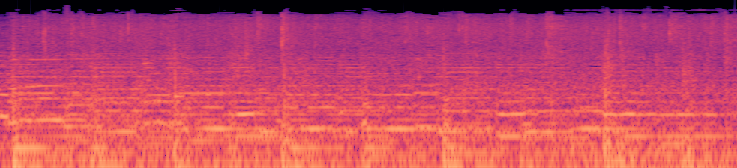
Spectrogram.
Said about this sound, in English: What do you think about the rain? What are your feelings? Would you like to listen with me?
